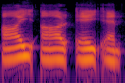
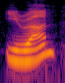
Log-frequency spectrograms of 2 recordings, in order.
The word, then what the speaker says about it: Iran: Because some people they say I R A N, Iran. Some people they call it Iran. You know, it's up to you how you're going to actually say this one, Ben, Ben, whatever, you know?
